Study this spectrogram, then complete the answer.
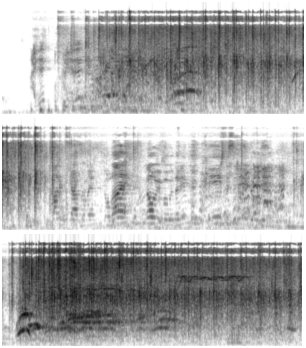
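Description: An audience claps loudly in a large hall.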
